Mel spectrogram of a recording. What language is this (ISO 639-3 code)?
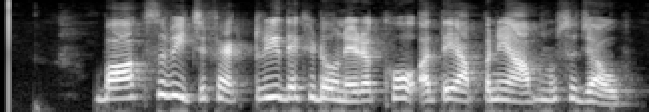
pan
